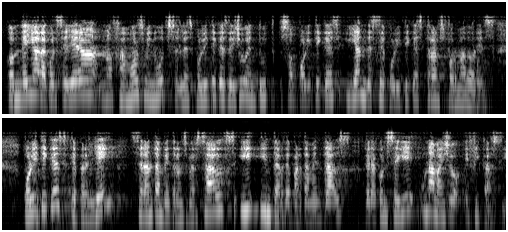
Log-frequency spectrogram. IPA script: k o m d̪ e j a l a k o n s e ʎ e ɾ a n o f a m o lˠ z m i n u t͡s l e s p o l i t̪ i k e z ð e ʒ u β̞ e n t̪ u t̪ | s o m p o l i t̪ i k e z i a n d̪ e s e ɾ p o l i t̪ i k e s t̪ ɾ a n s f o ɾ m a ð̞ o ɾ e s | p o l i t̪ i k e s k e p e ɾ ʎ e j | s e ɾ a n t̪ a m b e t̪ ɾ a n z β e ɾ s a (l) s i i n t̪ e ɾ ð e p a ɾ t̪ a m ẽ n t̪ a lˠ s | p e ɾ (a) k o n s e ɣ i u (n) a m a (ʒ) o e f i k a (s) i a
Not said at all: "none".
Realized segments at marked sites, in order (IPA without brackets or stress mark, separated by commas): l, a, n, ʒ, s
